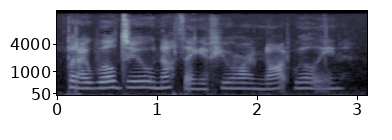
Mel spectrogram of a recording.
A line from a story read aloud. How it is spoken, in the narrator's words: Dwalin says calmly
